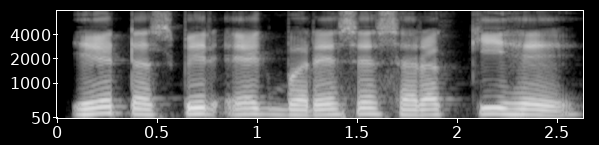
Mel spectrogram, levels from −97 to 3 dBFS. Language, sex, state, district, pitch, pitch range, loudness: Hindi, male, Assam, Kamrup Metropolitan, 145 Hz, 140-155 Hz, -15 LUFS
